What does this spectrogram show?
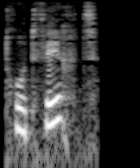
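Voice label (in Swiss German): "rotsucht", Alsatian; medecine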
